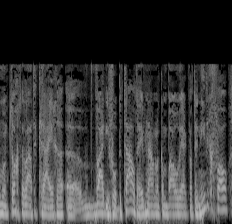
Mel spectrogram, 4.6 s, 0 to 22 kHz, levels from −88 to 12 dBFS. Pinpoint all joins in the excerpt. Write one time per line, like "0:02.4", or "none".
none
